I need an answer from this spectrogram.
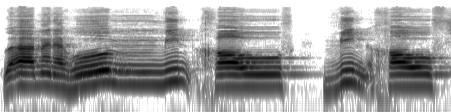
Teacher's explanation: sakin nundan sonra izhar harflerinden biri geldiği için idgamsız, gunnesiz ne yapıyoruz? Aşikar bir şekilde okuyoruz.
